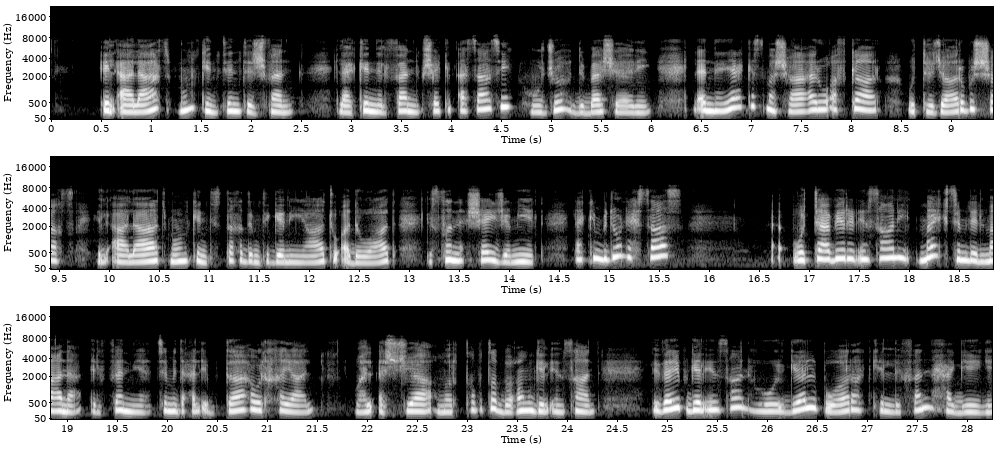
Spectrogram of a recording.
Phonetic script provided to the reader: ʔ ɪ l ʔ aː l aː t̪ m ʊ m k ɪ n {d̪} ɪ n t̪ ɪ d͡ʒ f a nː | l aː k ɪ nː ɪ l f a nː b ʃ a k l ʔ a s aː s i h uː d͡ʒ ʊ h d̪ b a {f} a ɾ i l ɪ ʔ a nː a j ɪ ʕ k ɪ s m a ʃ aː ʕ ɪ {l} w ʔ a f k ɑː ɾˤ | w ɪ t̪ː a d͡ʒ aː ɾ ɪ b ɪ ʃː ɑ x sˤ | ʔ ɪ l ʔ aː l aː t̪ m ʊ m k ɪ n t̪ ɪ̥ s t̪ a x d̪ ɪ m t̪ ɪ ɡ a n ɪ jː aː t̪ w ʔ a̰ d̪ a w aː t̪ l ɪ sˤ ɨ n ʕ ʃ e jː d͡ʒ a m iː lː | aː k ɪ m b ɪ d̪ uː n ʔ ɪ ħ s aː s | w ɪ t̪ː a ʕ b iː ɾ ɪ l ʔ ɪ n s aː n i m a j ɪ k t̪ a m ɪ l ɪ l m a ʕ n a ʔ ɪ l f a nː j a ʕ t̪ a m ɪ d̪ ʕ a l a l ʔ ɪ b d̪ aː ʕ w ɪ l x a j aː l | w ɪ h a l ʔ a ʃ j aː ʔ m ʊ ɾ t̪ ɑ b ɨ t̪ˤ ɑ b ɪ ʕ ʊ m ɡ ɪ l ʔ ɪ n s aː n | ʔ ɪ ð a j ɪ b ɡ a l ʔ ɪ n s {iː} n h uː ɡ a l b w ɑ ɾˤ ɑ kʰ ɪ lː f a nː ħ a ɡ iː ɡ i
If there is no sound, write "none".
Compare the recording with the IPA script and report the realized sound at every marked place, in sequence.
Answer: t̪, ʃ, ɾ, aː

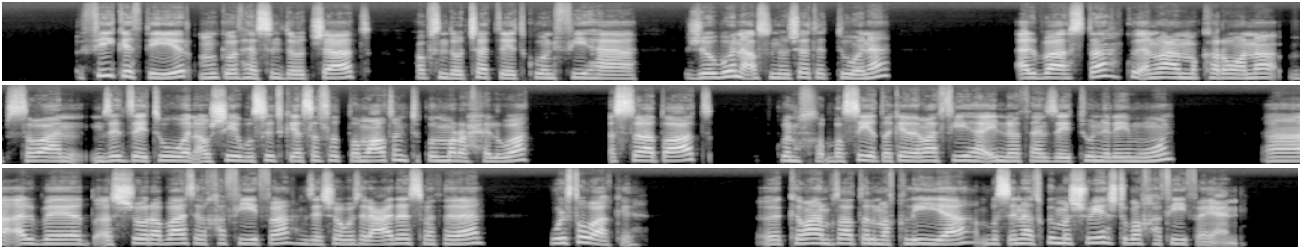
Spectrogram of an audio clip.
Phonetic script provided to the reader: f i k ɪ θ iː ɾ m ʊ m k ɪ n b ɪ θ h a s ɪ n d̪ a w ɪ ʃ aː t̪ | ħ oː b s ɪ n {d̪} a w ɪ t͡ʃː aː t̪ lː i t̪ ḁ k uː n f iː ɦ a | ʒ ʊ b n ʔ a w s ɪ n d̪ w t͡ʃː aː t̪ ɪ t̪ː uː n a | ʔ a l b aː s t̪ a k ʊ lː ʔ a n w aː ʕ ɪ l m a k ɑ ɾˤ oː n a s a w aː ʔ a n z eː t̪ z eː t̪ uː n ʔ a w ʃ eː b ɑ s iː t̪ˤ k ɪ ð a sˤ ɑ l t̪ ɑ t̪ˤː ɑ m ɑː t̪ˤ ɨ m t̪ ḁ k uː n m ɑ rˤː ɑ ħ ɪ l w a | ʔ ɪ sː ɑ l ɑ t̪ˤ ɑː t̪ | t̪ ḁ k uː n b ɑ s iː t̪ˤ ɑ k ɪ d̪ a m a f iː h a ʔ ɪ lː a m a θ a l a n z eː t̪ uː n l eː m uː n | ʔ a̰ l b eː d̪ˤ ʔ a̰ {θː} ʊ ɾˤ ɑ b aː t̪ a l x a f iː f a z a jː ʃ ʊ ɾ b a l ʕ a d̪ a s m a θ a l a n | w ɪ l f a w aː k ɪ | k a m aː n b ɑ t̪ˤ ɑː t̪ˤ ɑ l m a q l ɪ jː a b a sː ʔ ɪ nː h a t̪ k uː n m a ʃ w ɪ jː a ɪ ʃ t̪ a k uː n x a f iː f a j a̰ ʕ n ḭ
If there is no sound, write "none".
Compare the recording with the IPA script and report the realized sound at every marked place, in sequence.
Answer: d̪, ʃː

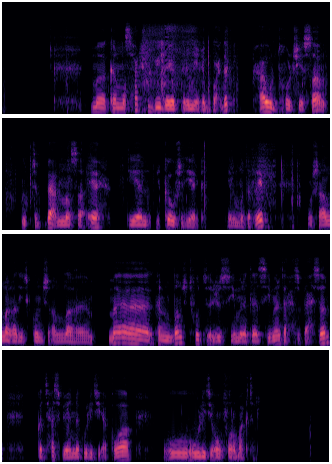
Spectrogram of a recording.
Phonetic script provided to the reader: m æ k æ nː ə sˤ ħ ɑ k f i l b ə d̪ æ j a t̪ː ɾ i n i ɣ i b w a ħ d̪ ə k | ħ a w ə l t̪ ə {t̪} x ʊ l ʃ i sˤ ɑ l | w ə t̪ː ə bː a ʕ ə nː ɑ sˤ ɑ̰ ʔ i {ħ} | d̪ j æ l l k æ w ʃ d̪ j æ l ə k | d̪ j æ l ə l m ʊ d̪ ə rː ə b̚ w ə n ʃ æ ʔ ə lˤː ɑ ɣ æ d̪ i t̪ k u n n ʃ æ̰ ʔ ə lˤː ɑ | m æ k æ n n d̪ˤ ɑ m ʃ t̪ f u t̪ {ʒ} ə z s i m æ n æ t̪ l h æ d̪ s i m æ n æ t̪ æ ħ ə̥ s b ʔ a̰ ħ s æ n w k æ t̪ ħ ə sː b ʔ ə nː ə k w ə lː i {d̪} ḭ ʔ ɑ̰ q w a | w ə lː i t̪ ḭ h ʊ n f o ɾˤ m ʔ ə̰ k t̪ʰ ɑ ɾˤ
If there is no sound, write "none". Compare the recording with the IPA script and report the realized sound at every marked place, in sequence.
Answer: d̪, ħ, ʒ, t̪

